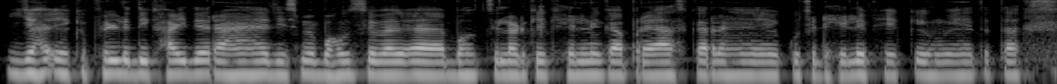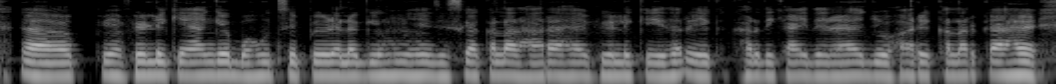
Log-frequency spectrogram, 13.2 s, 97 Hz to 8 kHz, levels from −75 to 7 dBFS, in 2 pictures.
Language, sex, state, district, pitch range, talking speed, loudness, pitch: Hindi, male, Uttar Pradesh, Etah, 155-160 Hz, 240 wpm, -26 LUFS, 155 Hz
